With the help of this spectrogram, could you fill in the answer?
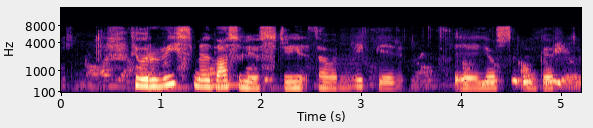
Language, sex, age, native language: Icelandic, female, 18-19, Romanian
